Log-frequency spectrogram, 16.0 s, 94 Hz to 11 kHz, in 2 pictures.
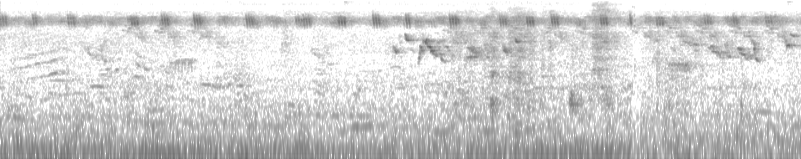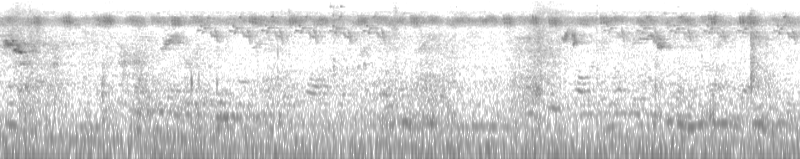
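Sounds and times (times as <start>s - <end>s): insects chirring: 0.0s - 16.0s
birds chirping: 3.8s - 16.0s.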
